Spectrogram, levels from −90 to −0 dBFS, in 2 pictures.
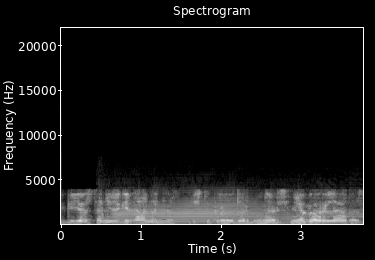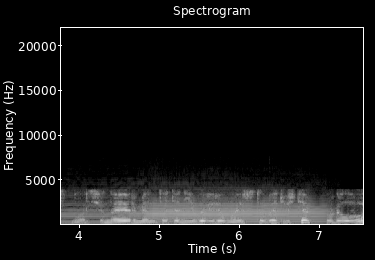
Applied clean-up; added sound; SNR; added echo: none; Trumpet; 9 dB; reverberation time 0.2 s.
